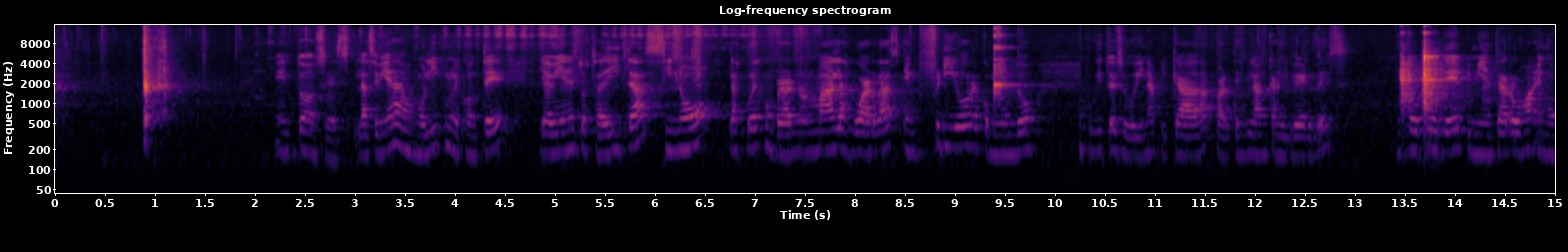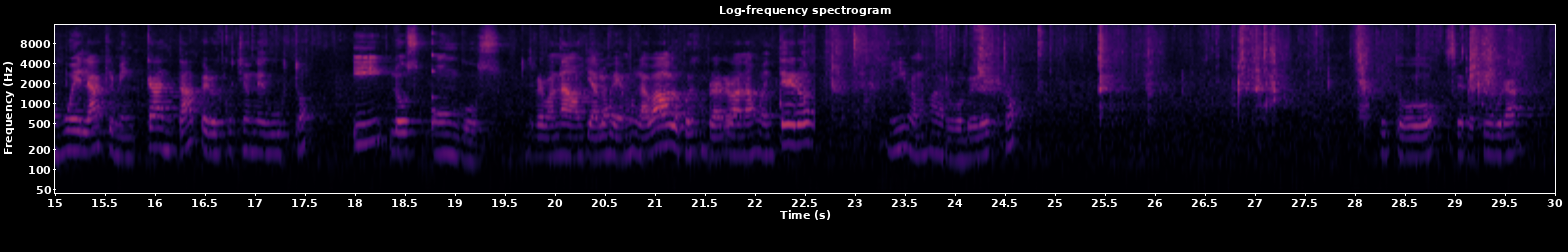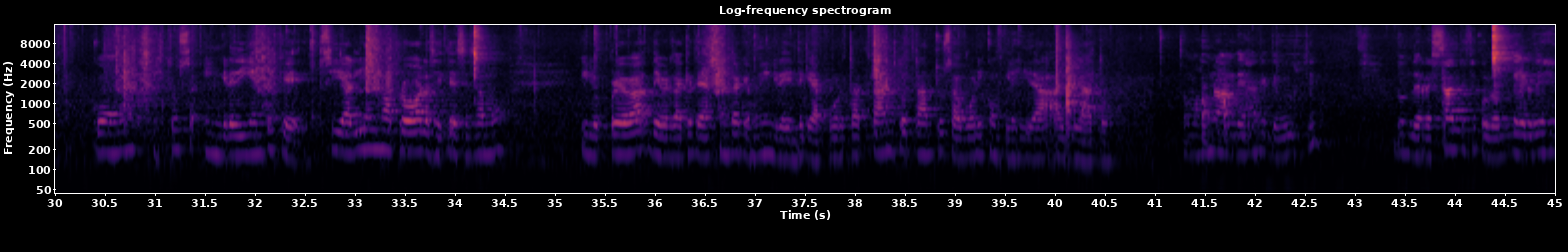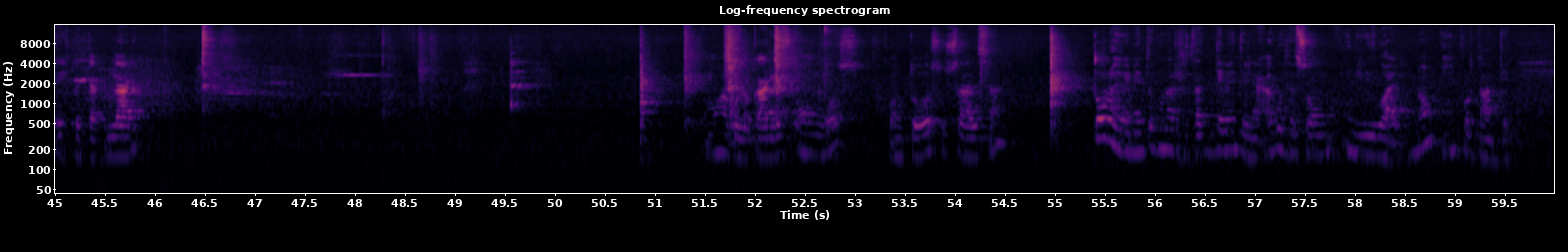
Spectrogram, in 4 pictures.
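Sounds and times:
wet rustle of vegetables tossed: 22.7s - 31.4s.

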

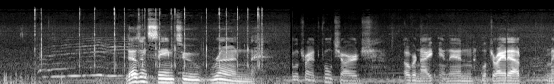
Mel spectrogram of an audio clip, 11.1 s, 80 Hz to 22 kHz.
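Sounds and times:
remote control clicks: 0.7s - 0.9s, 1.6s - 5.3s.

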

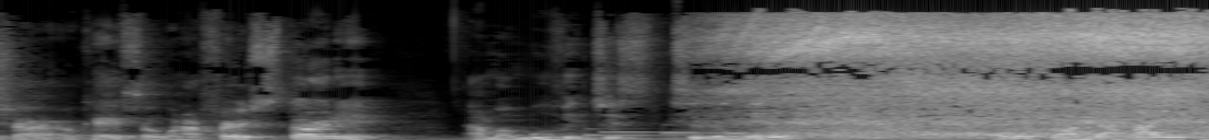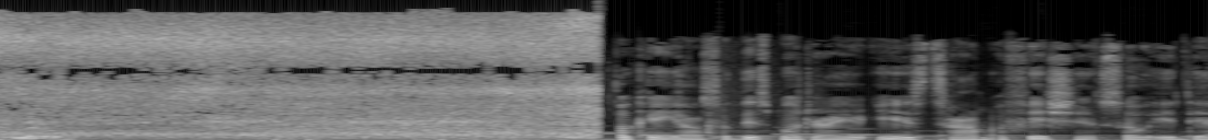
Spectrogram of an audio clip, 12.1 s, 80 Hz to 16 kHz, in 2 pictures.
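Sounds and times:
hair dryer blowing air: 3.5s - 9.1s.

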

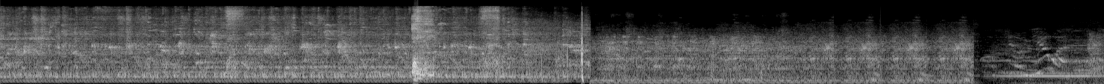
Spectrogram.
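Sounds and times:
cartoon soundtrack from television: 6.3s - 11.0s.

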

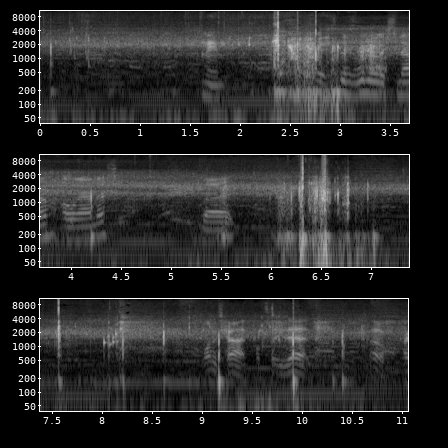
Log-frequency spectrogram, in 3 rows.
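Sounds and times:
water lapping and sloshing: 0.0s - 11.0s.

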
